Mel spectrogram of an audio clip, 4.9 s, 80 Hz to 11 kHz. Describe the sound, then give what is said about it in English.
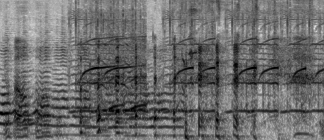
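A large crowd of some 10,000 people cheers loudly and continuously, many overlapping voices whooping and shouting together with rising calls, sustained for the full few seconds. “This is why 10,000 people cheer going on our podcast.”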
